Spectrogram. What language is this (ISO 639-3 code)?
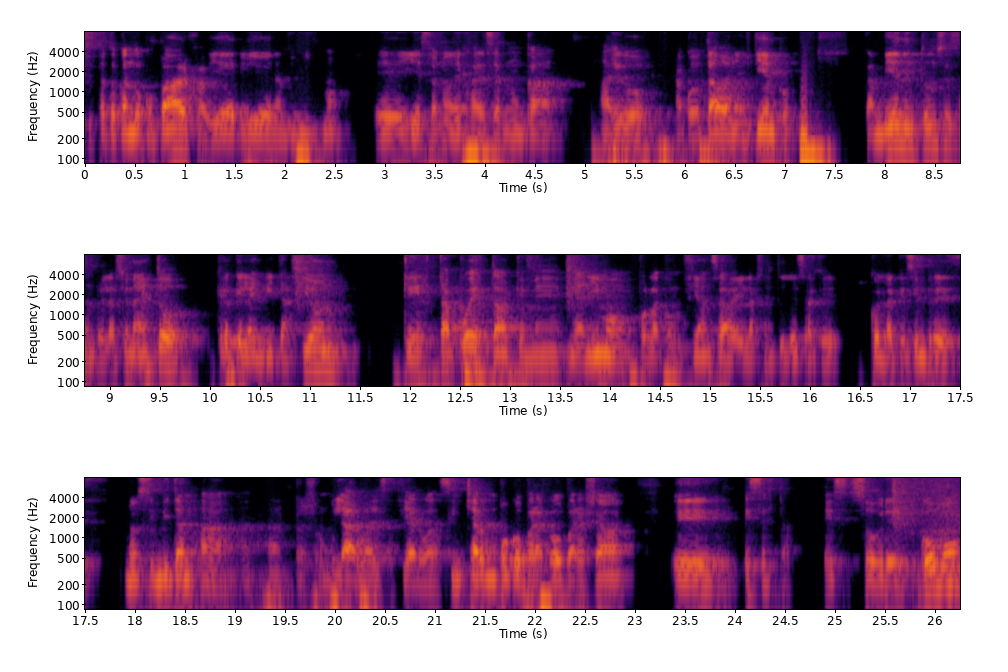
spa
